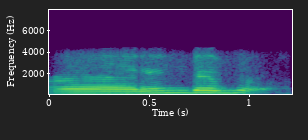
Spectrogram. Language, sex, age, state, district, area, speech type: Tamil, male, 60+, Tamil Nadu, Cuddalore, rural, conversation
